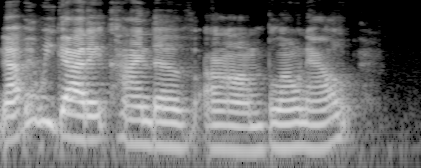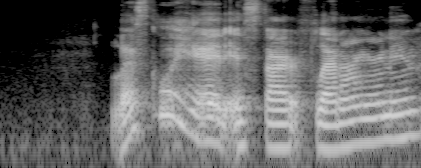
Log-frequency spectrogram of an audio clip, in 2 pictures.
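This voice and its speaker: With an American accent, a woman speaks in an ordinary speaking voice, fairly low in pitch, with ordinary pitch variation at a fairly slow pace. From New Jersey. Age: 40s. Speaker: hair and beauty youtuber. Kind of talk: live stream tutorial. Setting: home live stream. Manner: casual, chatty.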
